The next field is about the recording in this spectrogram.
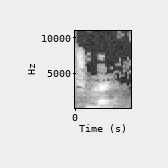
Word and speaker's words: Shema: Aquí la Shema, o Sema, ¿cómo se dice la palabra? – Shema.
